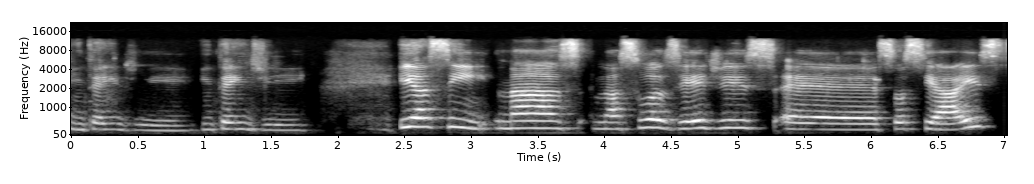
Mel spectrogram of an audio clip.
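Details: Stuttering in a woman who has stuttered since childhood, with blocks and pauses that she describes as not very severe.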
